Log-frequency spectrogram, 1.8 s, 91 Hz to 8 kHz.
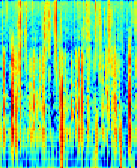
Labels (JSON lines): {"label": "biophony, sea urchins (Echinidae)", "recorder": "SoundTrap 600 or HydroMoth"}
